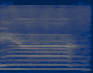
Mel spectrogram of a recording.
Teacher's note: dibacanya itu samar-samar dengungnya, didengungkan nil dan samar jadi nil. Nah, kemudian ditahan selama 2 harokat. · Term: ikhfa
